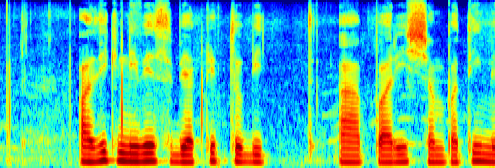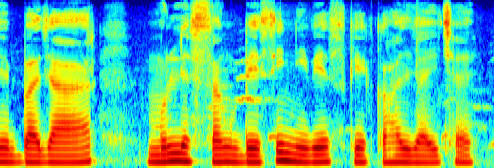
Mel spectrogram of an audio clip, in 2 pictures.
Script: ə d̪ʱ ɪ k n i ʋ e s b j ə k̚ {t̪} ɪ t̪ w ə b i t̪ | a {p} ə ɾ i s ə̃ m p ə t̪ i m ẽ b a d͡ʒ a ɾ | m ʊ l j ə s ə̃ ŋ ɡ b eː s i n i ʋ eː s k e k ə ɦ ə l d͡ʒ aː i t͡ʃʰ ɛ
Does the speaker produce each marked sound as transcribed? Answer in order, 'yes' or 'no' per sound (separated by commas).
yes, yes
